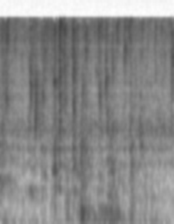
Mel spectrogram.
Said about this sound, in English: So now I'm going to go and wash my hands. But because it's so cold today, all of the water had frozen, so I don't know if there's any running water, but I'll go and have a look. Yes, running water.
